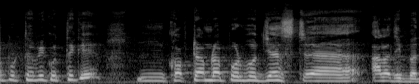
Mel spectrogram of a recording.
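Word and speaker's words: قاف: ছয়টি যেমন কফ এটা কিন্তু একটু মুশকিল এটা কফটা পড়তে হবে কোত থেকে কফটা আমরা পড়বো জাস্ট আলা জিব্বা দিয়ে কফ কফ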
